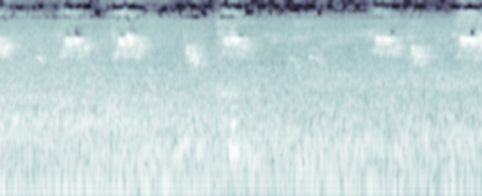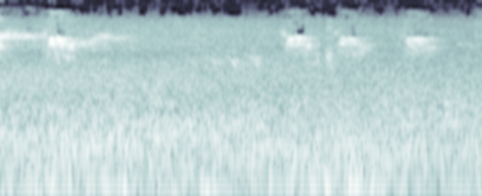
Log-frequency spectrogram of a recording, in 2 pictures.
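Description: A small bird chirping in short, high notes, in runs of a few chirps with a pause of a couple of seconds midway, over steady outdoor background noise.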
